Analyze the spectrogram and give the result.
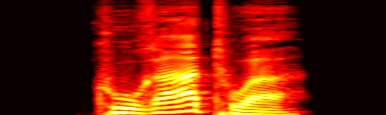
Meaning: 1. curator (administrator of a collection) 2. curator (member of a curatorium)
- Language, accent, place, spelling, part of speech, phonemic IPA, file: German, Germany, Berlin, Kurator, noun, /kuˈʁaːtoːɐ̯/, De-Kurator.ogg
